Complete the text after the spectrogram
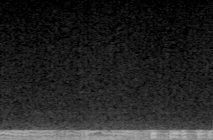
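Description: The mating buzz of two fruit flies (Drosophila): a continuous, low, droning hum that wavers slightly, with a couple of faint whistly tones rising out of it late on. No voices.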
